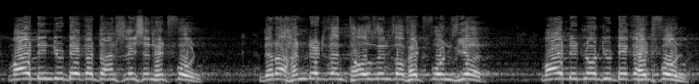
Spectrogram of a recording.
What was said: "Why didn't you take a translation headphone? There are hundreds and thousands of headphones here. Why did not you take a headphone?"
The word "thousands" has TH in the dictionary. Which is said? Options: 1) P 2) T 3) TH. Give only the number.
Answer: 2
